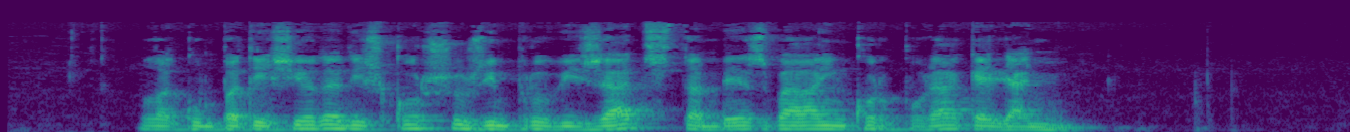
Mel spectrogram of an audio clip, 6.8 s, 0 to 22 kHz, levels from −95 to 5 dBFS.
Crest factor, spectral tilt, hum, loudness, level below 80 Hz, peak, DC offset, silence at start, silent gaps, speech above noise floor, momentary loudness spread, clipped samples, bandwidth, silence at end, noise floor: 20 dB; -5 dB/octave; none; -27 LUFS; -46 dBFS; -8 dBFS; under 0.1%; 0.7 s; none; 50 dB; 7 LU; under 0.1%; 11.5 kHz; 1.35 s; -76 dBFS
